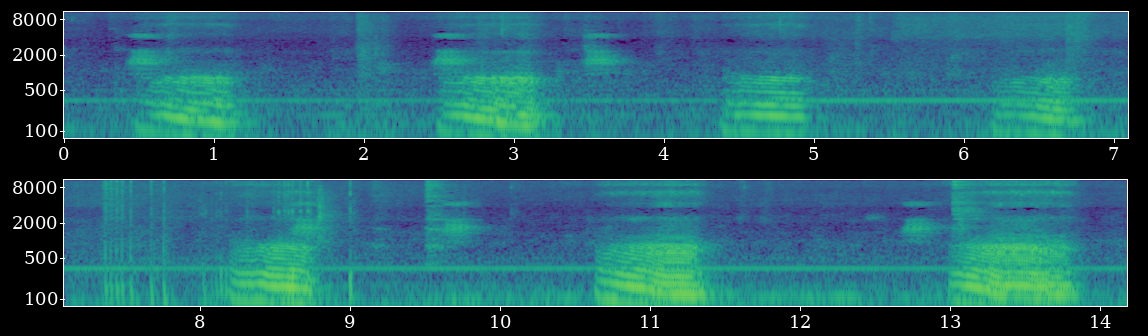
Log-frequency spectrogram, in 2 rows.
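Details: Snoring during sleep: regular rumbling snores on each breath in, about 28 a minute, in a quiet room.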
